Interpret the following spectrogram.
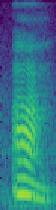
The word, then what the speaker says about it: are: Kemudian to be yang ketiga adalah a, ya. A, tulisannya are ya, bacanya a.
